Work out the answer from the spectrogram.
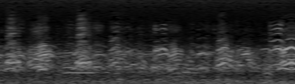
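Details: A snow goose flock keeps up steady calling, with overlapping high, nasal honks from many birds forming a near-continuous chorus.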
